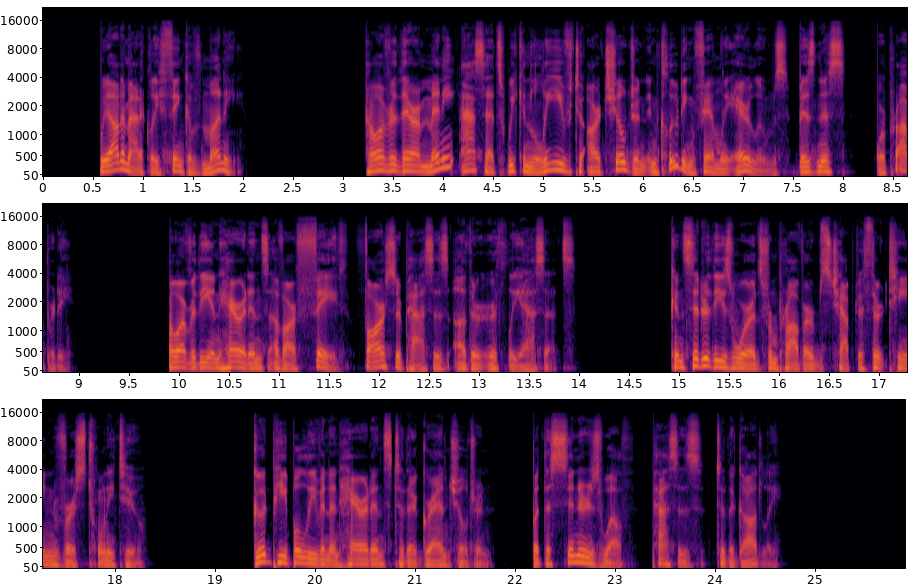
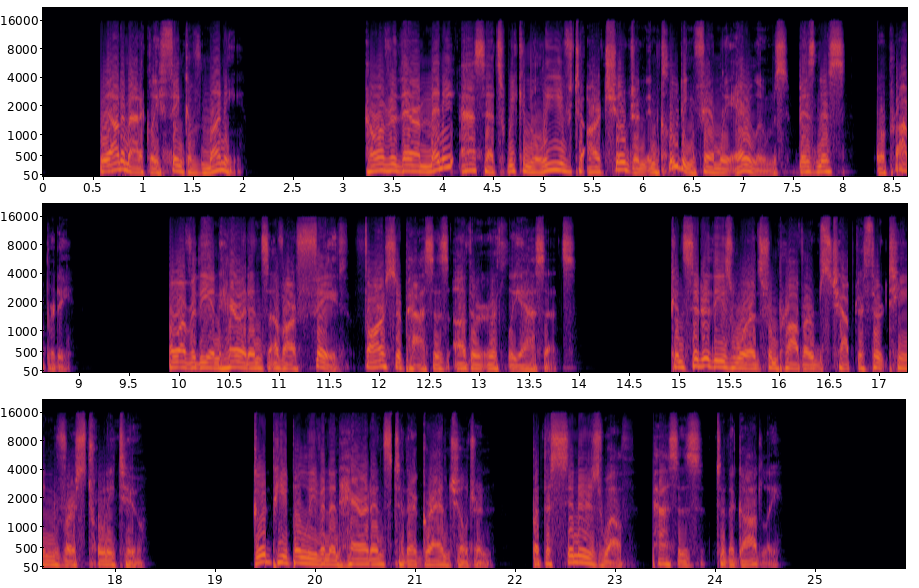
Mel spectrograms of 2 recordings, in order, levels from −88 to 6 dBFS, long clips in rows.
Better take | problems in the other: first | distortion; heavy; 18% of the sound clipped

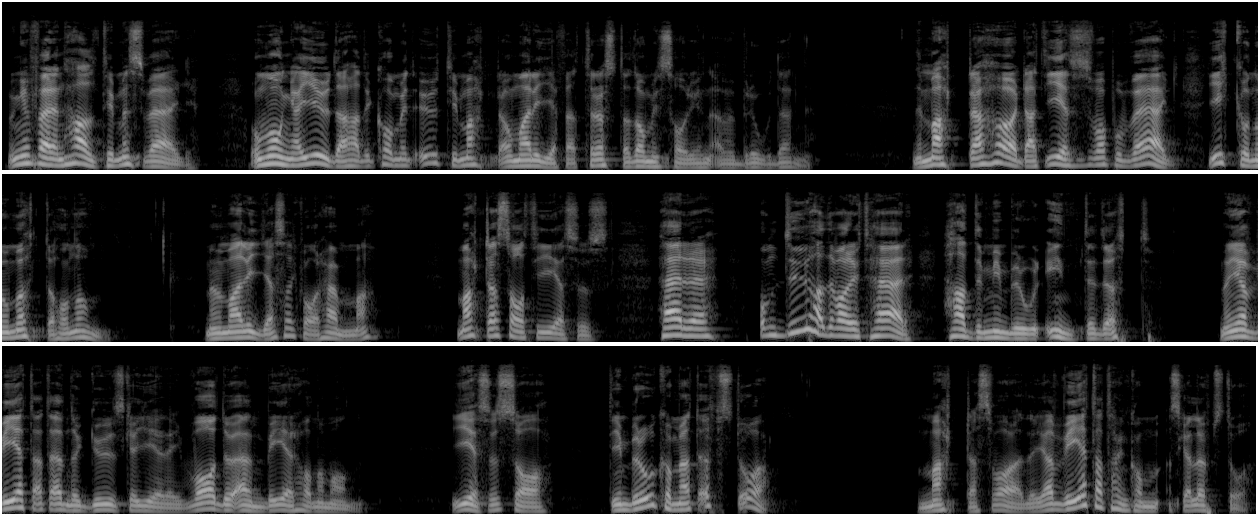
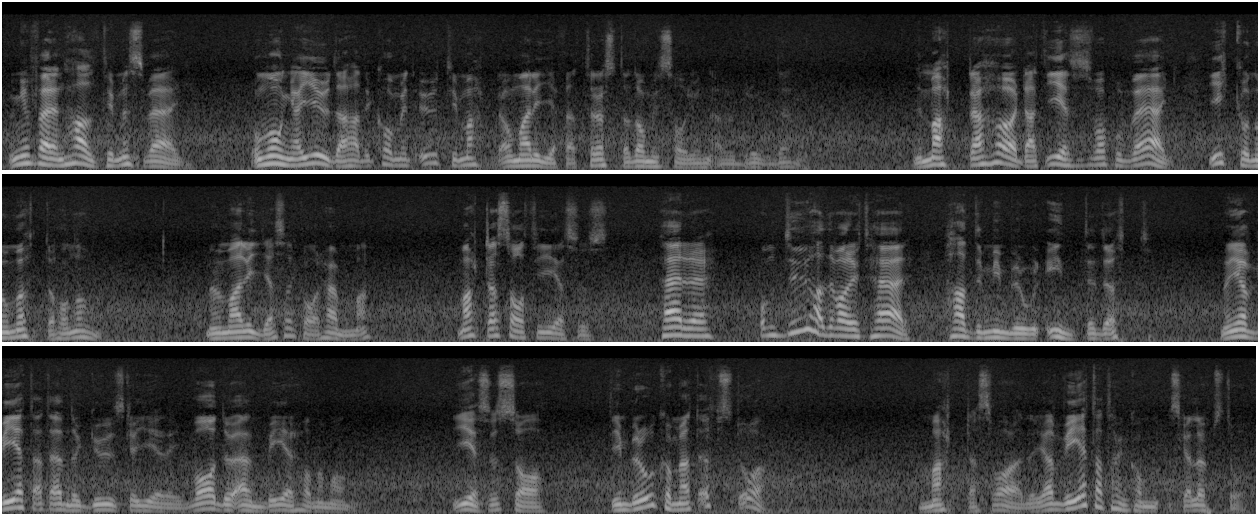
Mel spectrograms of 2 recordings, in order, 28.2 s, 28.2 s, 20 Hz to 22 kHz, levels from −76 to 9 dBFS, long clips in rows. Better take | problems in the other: first | hiss; noticeable; throughout; 15 dB below the speech

